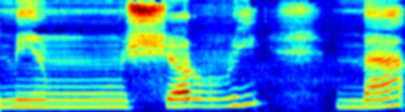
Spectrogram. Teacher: را کے اوپر شد ہے تو اس میں تکرار ہے صفت میں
